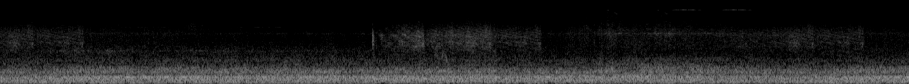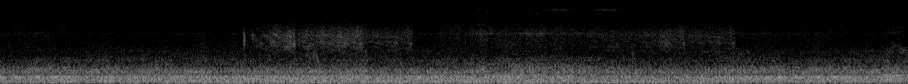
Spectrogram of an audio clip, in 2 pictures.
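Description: A spaceship engine rumbles with a steady, deep hum.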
